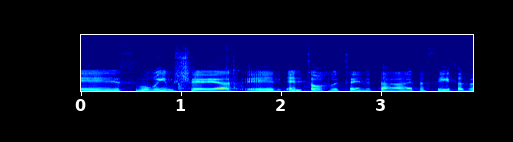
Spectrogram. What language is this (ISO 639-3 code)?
heb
